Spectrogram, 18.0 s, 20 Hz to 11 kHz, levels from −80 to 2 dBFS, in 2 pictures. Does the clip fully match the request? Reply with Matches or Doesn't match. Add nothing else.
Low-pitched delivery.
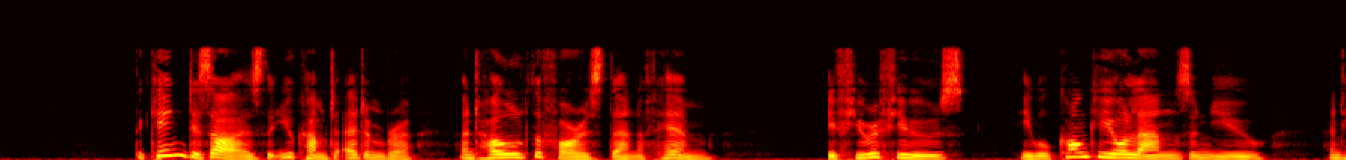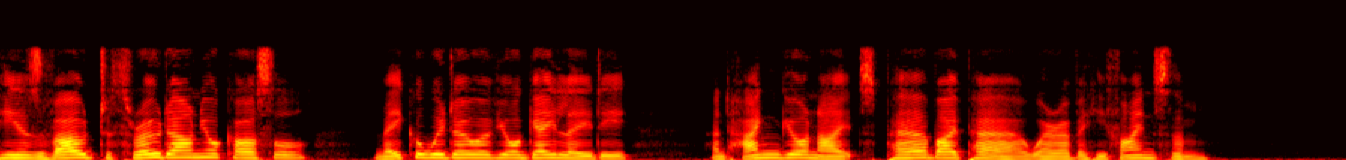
Doesn't match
